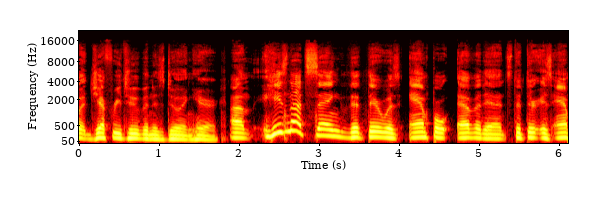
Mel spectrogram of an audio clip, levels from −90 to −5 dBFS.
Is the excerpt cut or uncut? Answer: cut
